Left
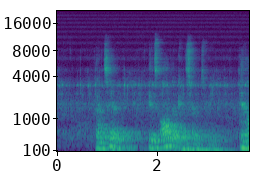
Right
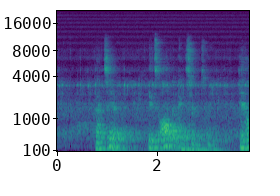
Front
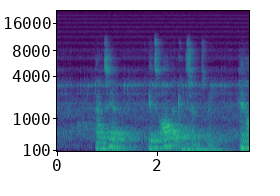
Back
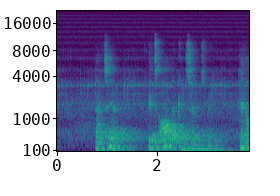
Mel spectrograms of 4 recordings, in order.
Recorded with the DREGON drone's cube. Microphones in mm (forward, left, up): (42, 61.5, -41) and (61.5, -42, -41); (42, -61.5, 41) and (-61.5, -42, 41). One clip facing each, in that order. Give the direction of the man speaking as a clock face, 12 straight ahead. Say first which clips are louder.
Even, back 1 dB; 4 o'clock.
